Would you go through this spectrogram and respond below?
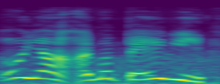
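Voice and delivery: high mocking baby-talk; sneering, babyish game voice; mocking the game's hand-holding. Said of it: "it's like".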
